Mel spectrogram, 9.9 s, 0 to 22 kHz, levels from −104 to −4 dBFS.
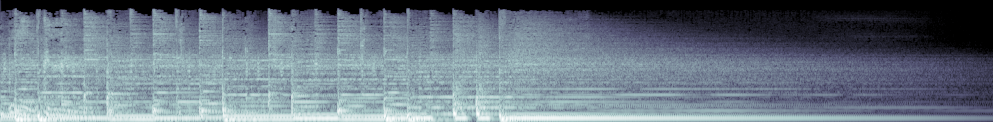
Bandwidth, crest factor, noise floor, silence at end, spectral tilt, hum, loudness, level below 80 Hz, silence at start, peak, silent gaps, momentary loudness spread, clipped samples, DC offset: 17 kHz; 14 dB; -51 dBFS; 1.2 s; -5 dB/octave; none; -15 LUFS; -22 dBFS; 0 s; 0 dBFS; none; 15 LU; under 0.1%; under 0.1%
